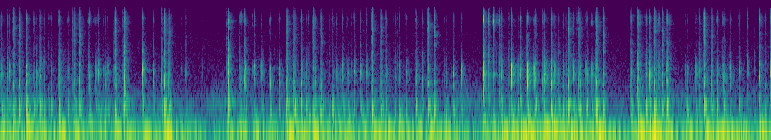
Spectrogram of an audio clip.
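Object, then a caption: Plastic laptop keyboard. Both hands type with their fingertips on the plastic chiclet keys of a black laptop keyboard, producing a rapid, steady stream of short, dry clicks and soft low thumps that die away almost instantly. The typing slackens briefly around the two-second and six-second marks, then resumes at the same brisk pace.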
